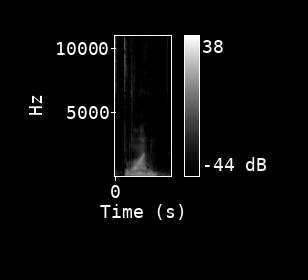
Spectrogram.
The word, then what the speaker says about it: Dawn: growing up, it's two syllables. It's Dwan.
